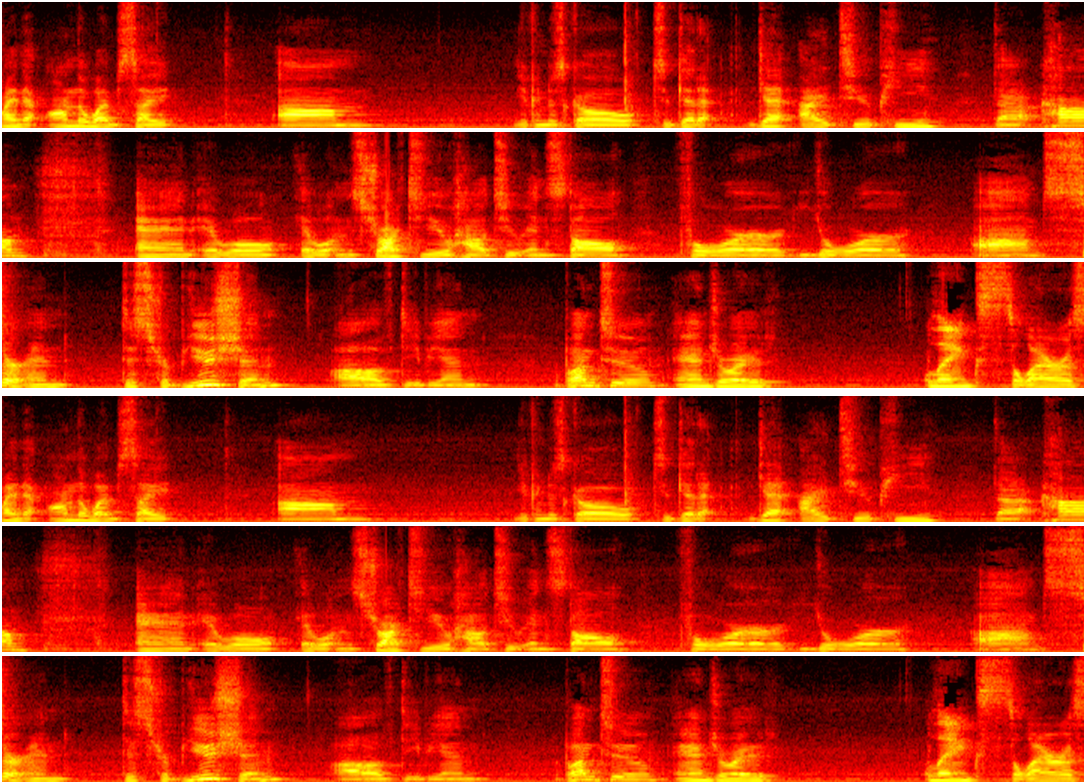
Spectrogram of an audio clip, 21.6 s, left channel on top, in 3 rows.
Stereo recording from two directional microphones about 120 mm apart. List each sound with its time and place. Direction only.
0.0 s speech: 40° left (ahead or behind)
3.4 s speech: 45° left (ahead or behind)
6.9 s speech: 40° left (ahead or behind)
20.5 s speech: 45° left (ahead or behind)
